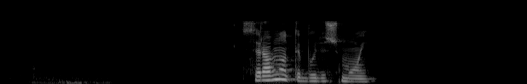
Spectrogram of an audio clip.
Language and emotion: Russian, neutral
